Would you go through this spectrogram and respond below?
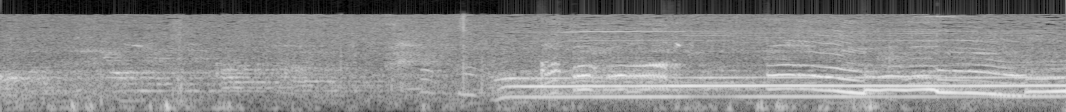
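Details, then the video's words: Gray wolves at Asahiyama Zoo break into long, steady howls, several voices overlapping at different pitches. "オオカミの遠吠え"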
